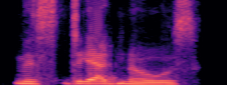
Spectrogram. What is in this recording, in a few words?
"Misdiagnose", Indian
